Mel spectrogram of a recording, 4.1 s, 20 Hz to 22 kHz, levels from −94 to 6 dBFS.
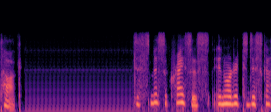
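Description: A speech clip, carried through a wideband phone-style codec whose bandwidth ends near 7.4 kHz, breaks into a system hang loop from 0.38 to 2.0 s. The computer or driver froze while the hardware kept replaying one 20 ms stretch of its buffer, so a single fragment repeats about 80 times and is heard as a steady 50 Hz buzz. Unlike mains hum, the buzz replaces the speech entirely and takes its tone from the frozen fragment. Its perfectly regular repeats also set it apart from irregular packet-loss stutter.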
